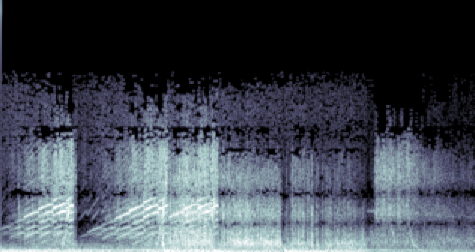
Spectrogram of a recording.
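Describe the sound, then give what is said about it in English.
Laser turret fire from Battlestar Galactica: repeated zapping blasts with falling, whooshing sweeps over a steady booming rumble, loud and continuous. “Aft laser turrets report an attacking Battlestar. Fire aft mega lasers.”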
